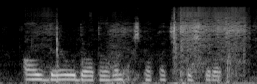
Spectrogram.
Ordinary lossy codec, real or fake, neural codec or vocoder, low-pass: Opus, 24 kbps; real; none; 14.4 kHz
